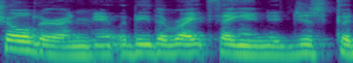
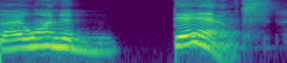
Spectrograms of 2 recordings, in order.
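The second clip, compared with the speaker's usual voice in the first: higher and louder, begging hard on dance; fervent plea; 4 semitones higher, 4 dB louder than usual. Retold or imitated. Young dancer pleading with the director, loud and high. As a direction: insist with all your heart.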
